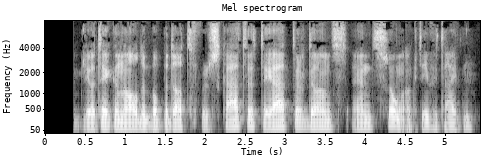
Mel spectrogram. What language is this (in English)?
Western Frisian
